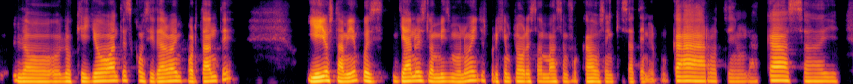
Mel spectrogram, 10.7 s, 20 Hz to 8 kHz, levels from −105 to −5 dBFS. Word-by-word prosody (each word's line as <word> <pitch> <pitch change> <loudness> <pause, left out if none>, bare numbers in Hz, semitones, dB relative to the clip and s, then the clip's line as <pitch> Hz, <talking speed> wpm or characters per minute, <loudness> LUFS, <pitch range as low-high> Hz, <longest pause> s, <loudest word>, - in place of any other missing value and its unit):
lo 125 0 0
lo 130 -1 -1
que 130 -1 -2
yo 145 +2 +3
antes 155 0 -1
consideraba 135 -1 +1
importante 150 - -1 0.9
y 135 -3 +7
ellos 155 +1 +6
también, 135 +3 +3
pues 140 -2 0
ya 140 0 +2
no 150 - +2
es 150 -2 0
lo 135 - +1
mismo, 130 -1 0
¿no?, 145 +4 +1
ellos, 160 -2 -3
por 130 - -11
ejemplo, 130 +2 -3
ahora 130 0 +1
están 130 0 -5
más 125 0 -2
enfocados 125 -1 -2
en 120 -1 -4
quizá 125 -1 -9
tener 65 - -8
un - - -16
carro, 145 -2 +2
tener 130 -2 -7
una 130 +1 -10
casa 155 -4 +1
y 140 -1 -5
135 Hz, 185 wpm, -23 LUFS, 125-150 Hz, 0.9 s, y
